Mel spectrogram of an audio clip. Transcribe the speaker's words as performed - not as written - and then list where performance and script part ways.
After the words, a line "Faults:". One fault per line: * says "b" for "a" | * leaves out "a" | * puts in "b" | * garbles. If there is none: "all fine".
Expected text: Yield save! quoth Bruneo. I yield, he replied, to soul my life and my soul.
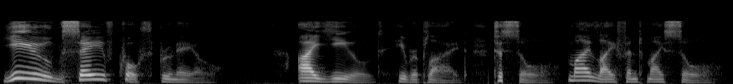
Yield save! quoth Bruneo. I yield, he replied, to soul my life and my soul.
Faults:
all fine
